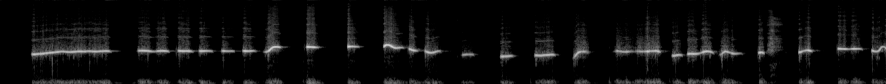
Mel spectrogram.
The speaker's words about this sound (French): il prend son pipeau, car c'est comme ça qu'il faisait au pays quand il était sur la colline. Le pipeau faire venir le soleil. il joue.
